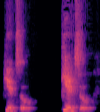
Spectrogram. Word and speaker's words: pienso: conjugation of pensar in the present tense is pienso so it's spelled p i e n s o step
